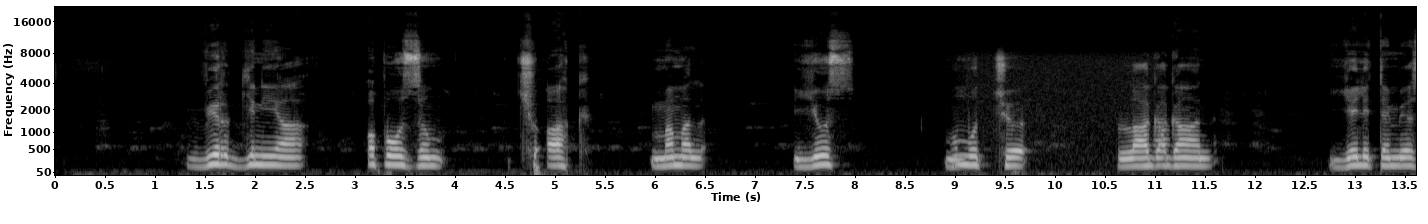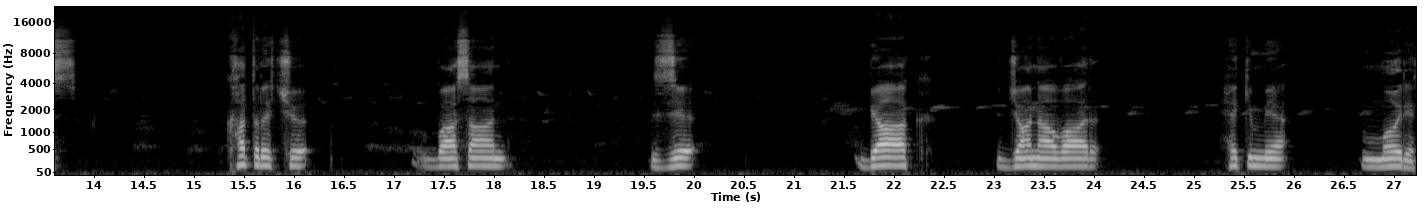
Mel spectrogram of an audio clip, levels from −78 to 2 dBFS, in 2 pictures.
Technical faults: digital radio blending to analogue

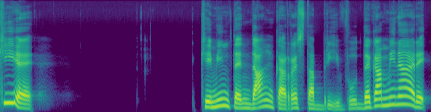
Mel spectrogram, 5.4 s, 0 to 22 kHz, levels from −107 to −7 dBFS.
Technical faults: none

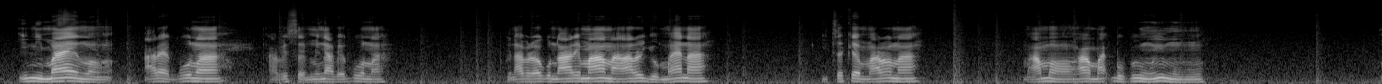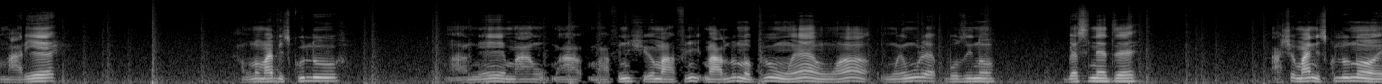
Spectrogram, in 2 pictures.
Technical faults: overdone noise removal

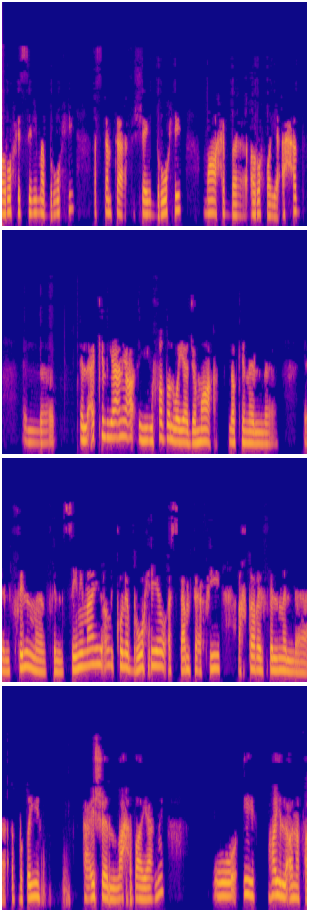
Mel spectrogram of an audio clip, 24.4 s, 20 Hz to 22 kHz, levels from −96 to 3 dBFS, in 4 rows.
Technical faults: transcoding between lossy codecs

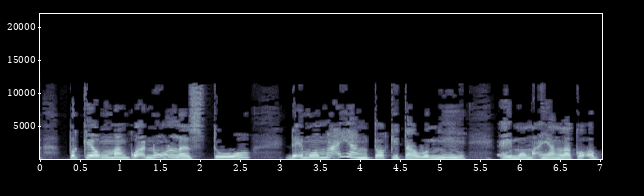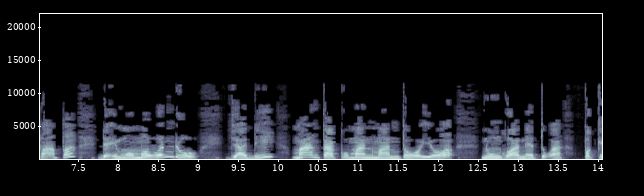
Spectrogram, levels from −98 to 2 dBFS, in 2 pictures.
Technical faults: AAC compression

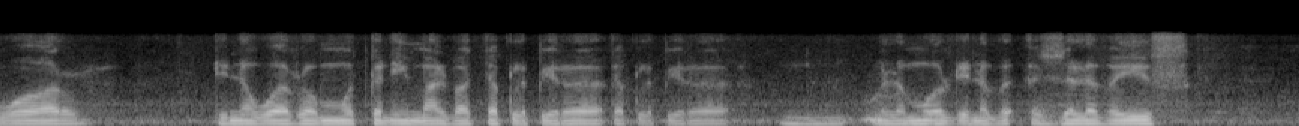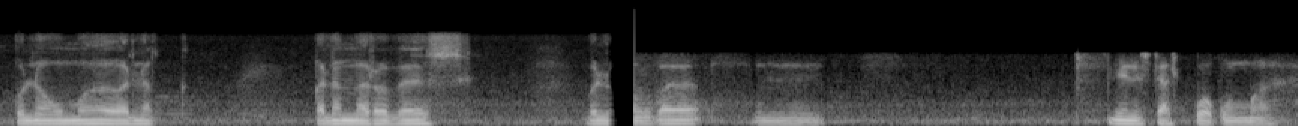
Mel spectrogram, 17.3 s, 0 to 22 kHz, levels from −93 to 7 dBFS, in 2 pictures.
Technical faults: doubled audio track; handover gap; fallback to narrowband

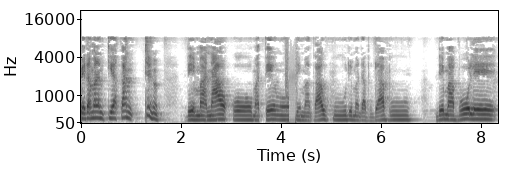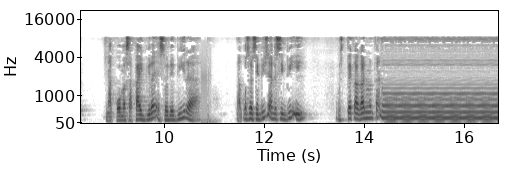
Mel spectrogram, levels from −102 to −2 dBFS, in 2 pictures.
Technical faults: MP3 compression; intermittent contact; system hang loop

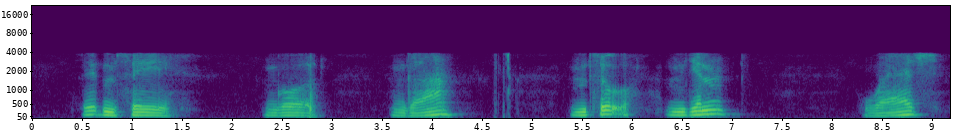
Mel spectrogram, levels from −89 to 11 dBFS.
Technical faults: GSM full-rate codec; GSM bit errors

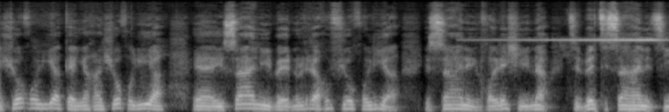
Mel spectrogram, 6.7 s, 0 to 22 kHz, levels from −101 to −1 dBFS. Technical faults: generation loss; loudspeaker feedback squeal

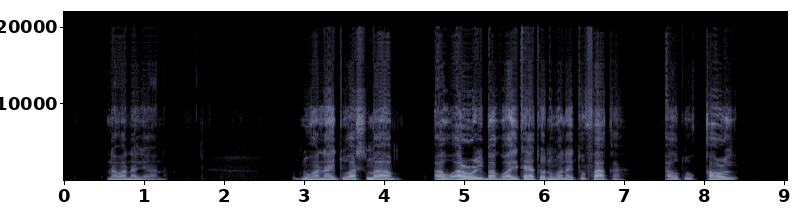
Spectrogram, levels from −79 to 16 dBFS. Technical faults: Opus compression

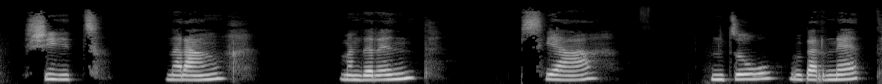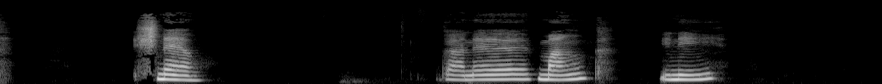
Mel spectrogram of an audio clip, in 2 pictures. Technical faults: MP3 compression

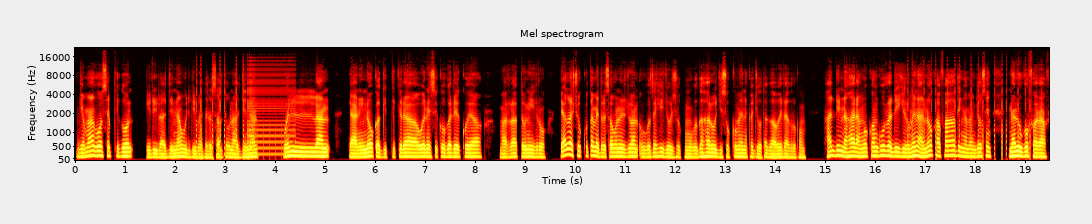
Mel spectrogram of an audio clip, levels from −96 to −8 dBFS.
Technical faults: GSM signalling bursts; GSM phone buzz

